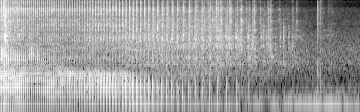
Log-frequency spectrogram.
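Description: Small engine fires in quick beats near four per second, then slows and fades out; it only runs on starting fluid with the carburettor still gummed.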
